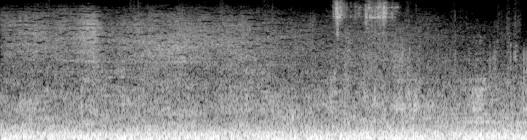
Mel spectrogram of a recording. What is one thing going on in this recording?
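Magic spells crackle and strike in a fight.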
